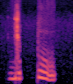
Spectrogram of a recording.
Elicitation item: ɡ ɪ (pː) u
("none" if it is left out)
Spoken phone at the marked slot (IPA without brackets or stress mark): pː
